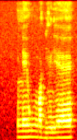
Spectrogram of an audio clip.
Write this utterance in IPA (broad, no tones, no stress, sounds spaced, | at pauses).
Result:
l e w ŋ ɔ ɡʲ õ ɾʲ ɛ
